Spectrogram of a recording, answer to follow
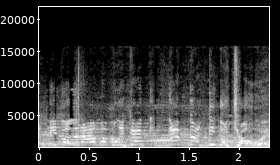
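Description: Speech: several people talking over each other in raised voices.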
